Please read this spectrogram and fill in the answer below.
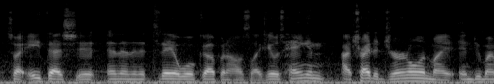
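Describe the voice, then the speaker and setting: In a room with audible echo, a man with a fairly low pitch talks in an animated tone, his pitch swinging very widely. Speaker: leadership coach. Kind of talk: motivational talk to camera. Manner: stutters at times; casual, animated.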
